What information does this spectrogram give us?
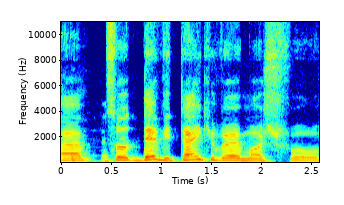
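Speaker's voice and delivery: still shouting.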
